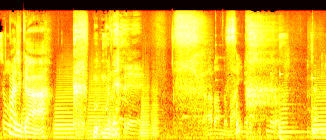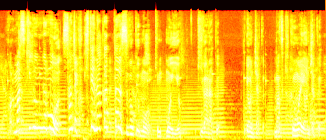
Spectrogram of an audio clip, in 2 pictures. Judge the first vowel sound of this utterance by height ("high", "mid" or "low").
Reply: low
